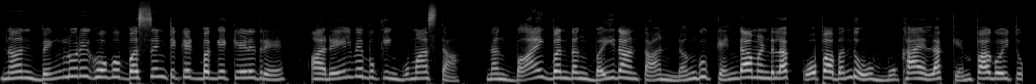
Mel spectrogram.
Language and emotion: Kannada, angry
